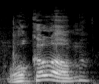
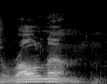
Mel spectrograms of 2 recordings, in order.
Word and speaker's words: Rollem: Please pronounce it Rollin, not Rollin, not Rollum, or whatever y'all say. It's Rollum, ROLLEM.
